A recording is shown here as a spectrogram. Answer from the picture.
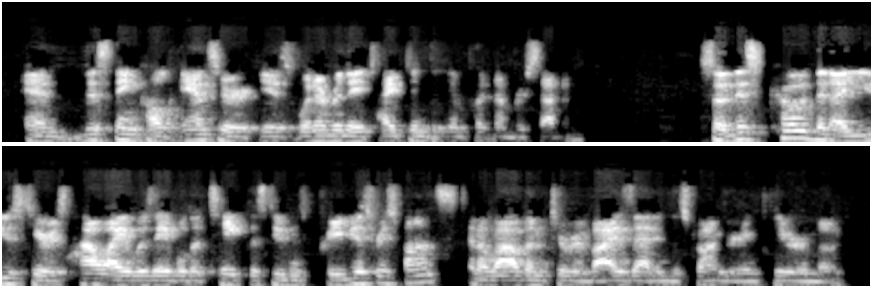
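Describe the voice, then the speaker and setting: A man with a somewhat breathy, medium-pitched voice speaks at a fairly quick pace with ordinary pitch variation. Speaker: professor running a teacher webinar. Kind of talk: webinar tutorial. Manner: fast.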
